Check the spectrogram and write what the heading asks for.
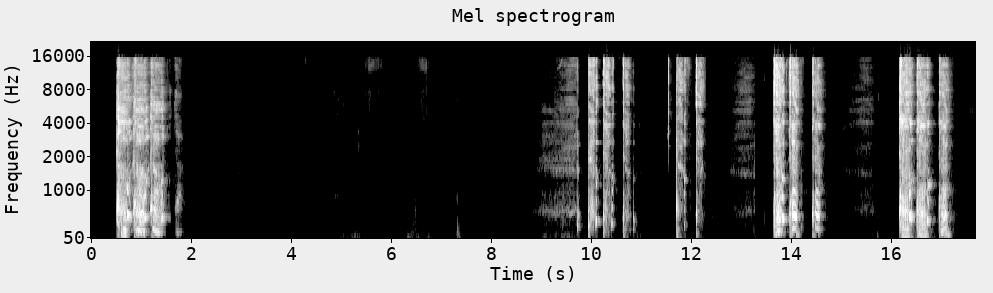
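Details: Four bursts of forceful, harsh coughing, each a run of three to five coughs, separated by quiet pauses and faint breaths: hard coughing.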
